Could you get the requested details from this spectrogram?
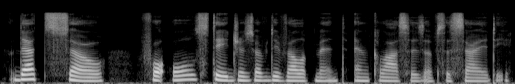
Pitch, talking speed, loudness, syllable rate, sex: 180 Hz, 130 wpm, -18 LUFS, 3.9 syllables/s, female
